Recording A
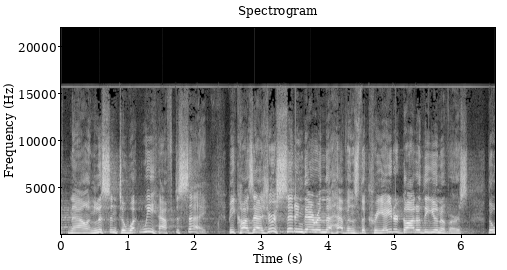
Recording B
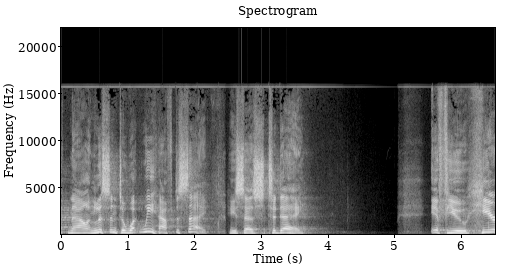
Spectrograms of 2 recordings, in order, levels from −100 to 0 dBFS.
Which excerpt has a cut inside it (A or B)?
B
